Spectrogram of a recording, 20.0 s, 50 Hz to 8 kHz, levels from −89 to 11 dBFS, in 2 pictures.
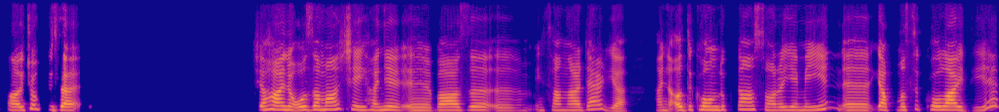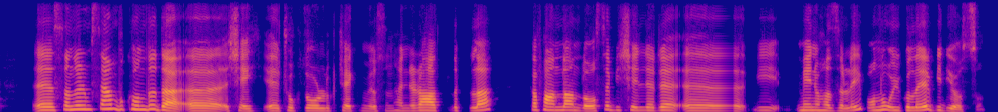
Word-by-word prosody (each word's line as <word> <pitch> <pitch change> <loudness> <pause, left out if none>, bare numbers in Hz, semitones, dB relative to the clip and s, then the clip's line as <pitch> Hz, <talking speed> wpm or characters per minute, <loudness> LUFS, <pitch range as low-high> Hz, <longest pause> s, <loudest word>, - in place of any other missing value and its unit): Ay, 220 0 +3
çok 290 -2 -5
güzel. 220 -1 +4 1.7
Şahane, 255 -1 +5
o 235 +4 +4
zaman 255 +2 +3
şey, 265 -7 -2
hani, 225 +1 -2
eee, 210 -3 -2
bazı, 220 +1 +3 0.2
ııı, 195 0 -12
insanlar 215 +1 -3
der 280 +3 0
ya, 170 -5 -3 0.3
hani, 205 +1 -4
"Adı 240 +2 +3
konduktan 250 +2 0
sonra 220 -4 -4
yemeğin, 225 +8 -3
eee, 210 -1 -2
yapması 235 +3 0
kolay." 240 -3 +5
diye. 235 - -5 0.4
Eee, 225 0 +3
sanırım 270 +4 0
sen 300 0 +2
bu 260 - -7
konuda 275 0 0
da, - - +7 0.4
eee, - - -4
şey, 165 +1 -4
eee, 180 - -3
çok 190 +3 -10
zorluk 175 -1 -4
çekmiyorsun. 165 +1 -6
Hani, 180 0 -8
rahatlıkla 200 +3 +2 0.4
kafandan 220 -3 +3
da 170 - +3
olsa 200 +8 -1
bir - - -12
şeylere, 210 -1 -2
eee, 175 -2 -3
bir 205 -1 -14 0.2
menü 210 0 -2
hazırlayıp 195 - -5
onu 220 +5 -3
uygulayabiliyorsun. 210 - -2
220 Hz, 145 wpm, -23 LUFS, 200-245 Hz, 1.7 s, da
